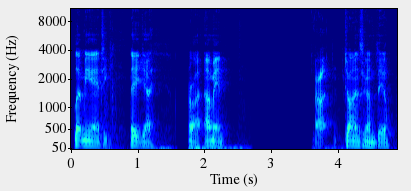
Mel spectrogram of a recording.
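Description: Male host, casual let's-play chat, sweary and rambling, lowish voice. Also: steady tone, normal speed, fairly bright tone. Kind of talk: casual game commentary.

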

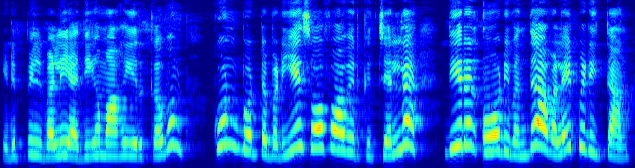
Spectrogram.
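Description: A woman narrating a romance audiobook in an expressive, animated way. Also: sits high, moderate pace.

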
